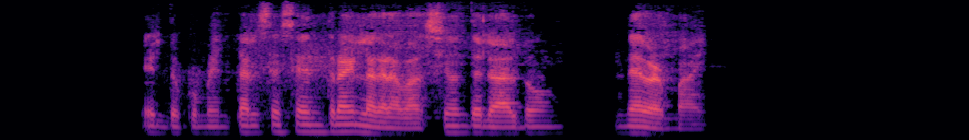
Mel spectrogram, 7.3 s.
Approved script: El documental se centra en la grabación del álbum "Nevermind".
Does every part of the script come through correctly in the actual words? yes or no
yes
